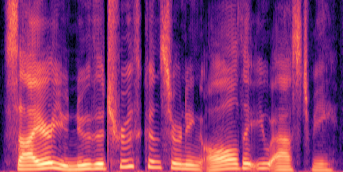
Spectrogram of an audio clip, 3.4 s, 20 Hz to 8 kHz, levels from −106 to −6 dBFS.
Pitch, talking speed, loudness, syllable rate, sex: 195 Hz, 190 wpm, -16 LUFS, 4.2 syllables/s, female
